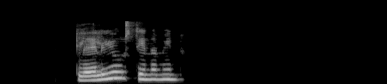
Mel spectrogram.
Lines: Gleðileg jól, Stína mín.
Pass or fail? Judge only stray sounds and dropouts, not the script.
pass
